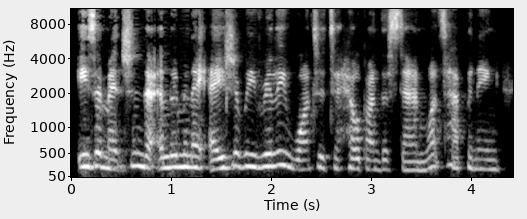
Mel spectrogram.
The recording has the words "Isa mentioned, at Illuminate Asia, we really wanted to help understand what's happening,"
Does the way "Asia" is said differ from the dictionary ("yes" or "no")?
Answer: no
